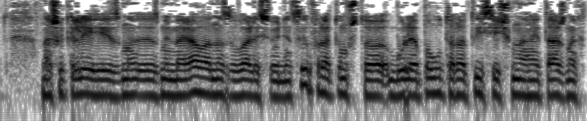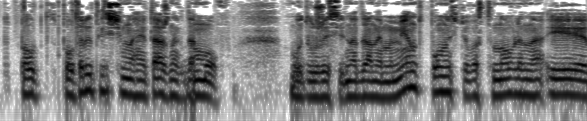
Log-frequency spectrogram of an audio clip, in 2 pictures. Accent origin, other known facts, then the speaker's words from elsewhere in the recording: Donbas, Ukraine; я выходец из Донбасса. Поэтому у меня остались там и знакомые, и друзья, которые проживают там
